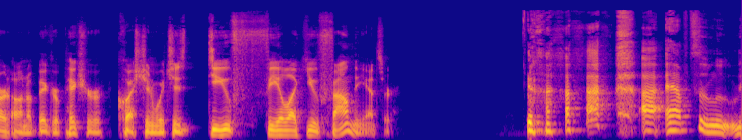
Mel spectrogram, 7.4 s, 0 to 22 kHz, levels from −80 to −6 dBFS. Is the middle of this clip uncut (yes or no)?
yes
